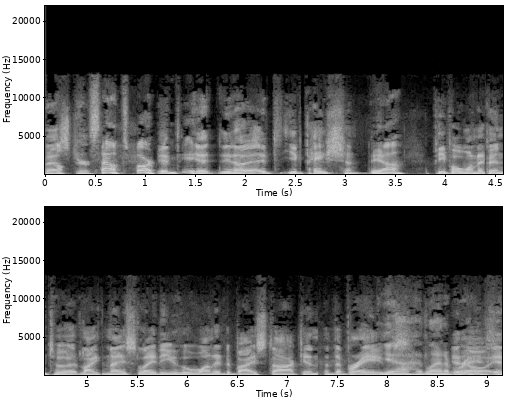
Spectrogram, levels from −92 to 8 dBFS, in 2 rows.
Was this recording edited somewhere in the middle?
yes; 4 cuts; at 2.5 s, 4.4 s, 5.1 s, 7.3 s

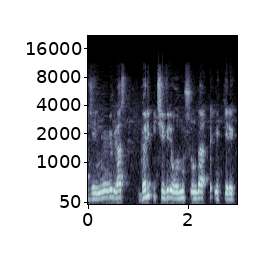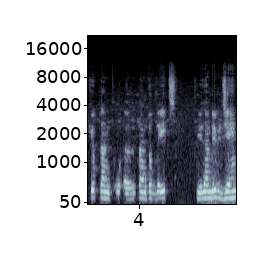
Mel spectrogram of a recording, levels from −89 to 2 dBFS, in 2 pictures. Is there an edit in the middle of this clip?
yes; 1 cut; at 2.4 s

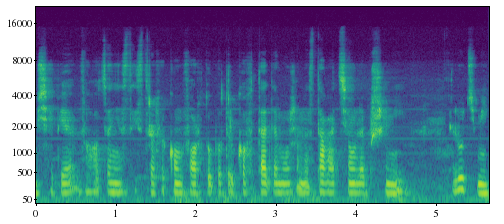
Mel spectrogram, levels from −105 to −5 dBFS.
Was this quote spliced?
no; 0 cuts

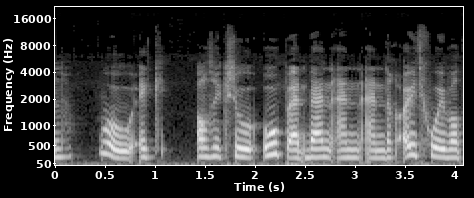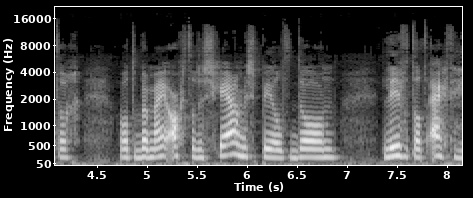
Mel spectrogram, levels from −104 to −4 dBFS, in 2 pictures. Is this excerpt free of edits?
no; 1 cut; at 2.5 s

